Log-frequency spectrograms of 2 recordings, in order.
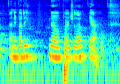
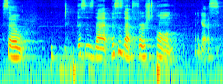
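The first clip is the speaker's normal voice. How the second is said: ordinary delivery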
